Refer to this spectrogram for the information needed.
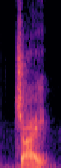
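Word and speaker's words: Jai (翟): Although confusingly, this same character, when used as a surname, should take its alternative pronunciation of Jai.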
